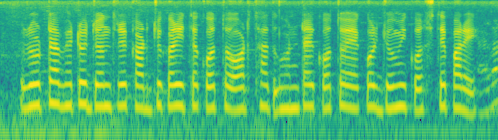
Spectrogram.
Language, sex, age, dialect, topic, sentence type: Bengali, female, 25-30, Jharkhandi, agriculture, question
